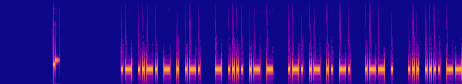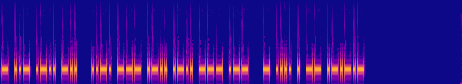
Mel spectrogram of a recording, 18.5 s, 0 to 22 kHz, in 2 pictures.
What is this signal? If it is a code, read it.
Morse code, heard as a keyed tone, about 28 wpm, 700 Hz. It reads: AFTER THAT RAIN WE SHOULD FOLLOW THEM.
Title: Sentences from Top 1000 Words - Review Part 1 - 28wpm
